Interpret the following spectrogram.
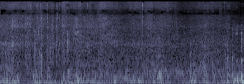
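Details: Small pot-bellied pigs at a sanctuary give low, rough grunts in quick, uneven bursts while being asked to sit, with a person's voice nearby.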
